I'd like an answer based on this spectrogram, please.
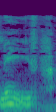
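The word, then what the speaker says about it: Niamh: is pronounced siobhan and nymph is pronounced nev and sharon is pronounced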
